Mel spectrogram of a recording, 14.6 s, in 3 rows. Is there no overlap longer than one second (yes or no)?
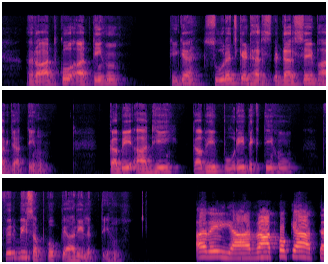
yes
